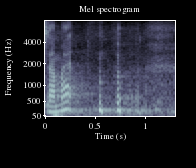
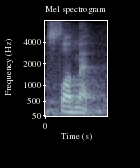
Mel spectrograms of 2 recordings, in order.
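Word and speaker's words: صمد: Baca samad bacanya kan. Jadi somad. Allahu as-Samad.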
